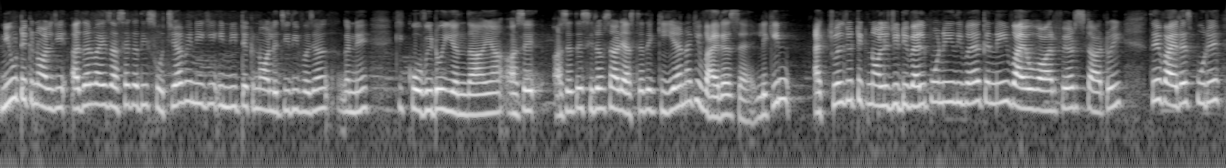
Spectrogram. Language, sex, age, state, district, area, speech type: Dogri, female, 45-60, Jammu and Kashmir, Jammu, urban, spontaneous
